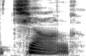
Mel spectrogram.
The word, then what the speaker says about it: Tang: a J sound, but it is going to be Tang like it shows on the cover, obviously.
